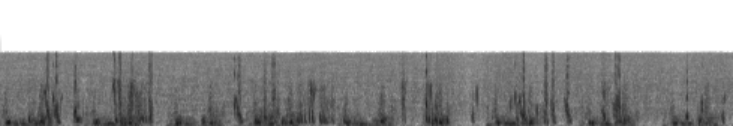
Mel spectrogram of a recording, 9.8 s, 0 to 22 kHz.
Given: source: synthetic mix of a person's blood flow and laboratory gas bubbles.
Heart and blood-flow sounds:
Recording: Doppler ultrasound of blood flow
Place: precordium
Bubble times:
0.35-0.49 s: bubbles
0.56-0.84 s: bubbles
0.96-1.12 s: bubbles
1.49-2.06 s: bubbles
3.10-3.26 s: bubbles
3.38-3.74 s: bubbles
3.94-4.48 s: bubbles
4.57-4.64 s: bubbles
5.35-5.44 s: bubbles
5.66-5.88 s: bubbles
5.93-6.02 s: bubbles
6.29-6.40 s: bubbles
6.80-7.06 s: bubbles
7.14-7.20 s: bubbles
7.25-7.44 s: bubbles
7.52-7.64 s: bubbles
8.00-8.42 s: bubbles
9.12-9.21 s: bubbles
9.29-9.40 s: bubbles
9.62-9.70 s: bubbles
From the record:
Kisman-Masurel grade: 243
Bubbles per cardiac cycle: several, 3 to 8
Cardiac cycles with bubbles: 100%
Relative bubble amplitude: loud (0.450 to 0.775)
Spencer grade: 3 (all of the cardiac periods contain showers or single bubble signals, but not dominating or overriding the cardiac motion signals)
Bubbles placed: only in the low amplitude regions of the cardiac cycle

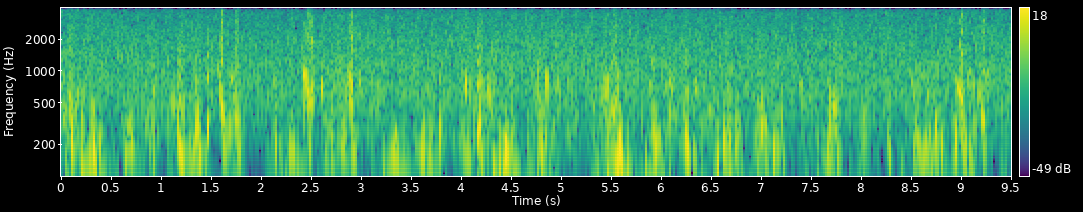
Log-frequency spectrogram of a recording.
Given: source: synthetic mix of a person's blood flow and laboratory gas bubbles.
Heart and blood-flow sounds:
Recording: Doppler ultrasound of blood flow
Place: precordium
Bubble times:
0.00-0.17 s: bubbles
0.30-0.43 s: bubbles
0.82-0.97 s: bubbles
1.07-1.52 s: bubbles
1.55-1.84 s: bubbles
2.10-2.20 s: bubbles
2.39-3.03 s: bubbles
3.50-3.68 s: bubbles
3.77-3.84 s: bubbles
4.00-4.32 s: bubbles
4.50-4.54 s: bubbles
4.78-4.91 s: bubbles
5.40-5.61 s: bubbles
6.07-6.13 s: bubbles
6.19-6.40 s: bubbles
6.58-6.80 s: bubbles
6.92-7.05 s: bubbles
7.08-7.26 s: bubbles
7.38-7.44 s: bubbles
7.66-7.82 s: bubbles
8.26-8.31 s: bubbles
8.46-9.29 s: bubbles
From the record:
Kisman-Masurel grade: 242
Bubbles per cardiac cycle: several, 3 to 8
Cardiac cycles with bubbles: 100%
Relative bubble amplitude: moderate (0.250 to 0.450)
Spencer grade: 3 (all of the cardiac periods contain showers or single bubble signals, but not dominating or overriding the cardiac motion signals)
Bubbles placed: anywhere in the cardiac cycle

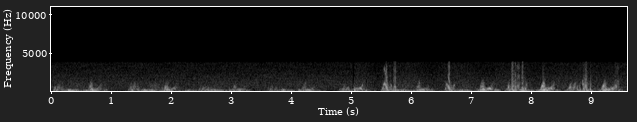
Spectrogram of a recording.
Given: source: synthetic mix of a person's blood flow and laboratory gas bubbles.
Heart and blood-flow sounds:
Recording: Doppler ultrasound of blood flow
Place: precordium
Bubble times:
5.50-5.77 s: bubbles
6.55-6.73 s: bubbles
7.62-7.95 s: bubbles
8.73-9.04 s: bubbles
9.38-9.46 s: bubbles
From the record:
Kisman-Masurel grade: 123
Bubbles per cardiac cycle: 1 to 2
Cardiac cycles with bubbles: 10 to 50%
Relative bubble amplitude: loud (0.450 to 0.775)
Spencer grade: 2 (many but less than half of the cardiac periods contain bubble signals, singularly or in groups)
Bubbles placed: only in the low amplitude regions of the cardiac cycle

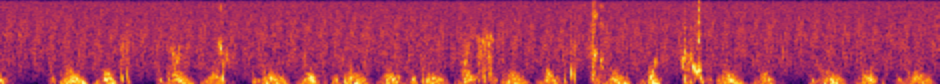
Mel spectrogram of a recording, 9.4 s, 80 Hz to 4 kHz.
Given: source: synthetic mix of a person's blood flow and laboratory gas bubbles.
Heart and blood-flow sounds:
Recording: Doppler ultrasound of blood flow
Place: precordium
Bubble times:
1.19-1.32 s: bubbles
1.65-1.84 s: bubbles
2.18-2.29 s: bubbles
4.60-4.71 s: bubbles
4.76-4.95 s: bubbles
5.62-5.77 s: bubbles
5.88-6.04 s: bubbles
6.53-6.59 s: bubbles
6.79-7.07 s: bubbles
From the record:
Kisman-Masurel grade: 223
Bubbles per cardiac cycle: several, 3 to 8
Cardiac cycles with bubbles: 10 to 50%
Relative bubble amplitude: loud (0.450 to 0.775)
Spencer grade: 2 (many but less than half of the cardiac periods contain bubble signals, singularly or in groups)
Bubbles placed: only in the low amplitude regions of the cardiac cycle

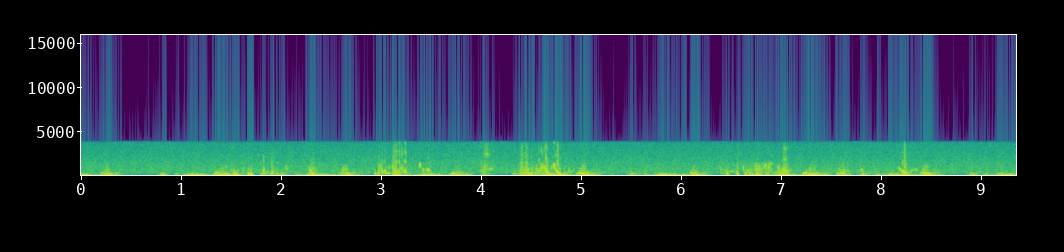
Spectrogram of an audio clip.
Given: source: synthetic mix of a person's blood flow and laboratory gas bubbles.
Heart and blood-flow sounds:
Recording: Doppler ultrasound of blood flow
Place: precordium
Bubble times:
1.48-1.99 s: bubbles
2.02-2.08 s: bubbles
2.25-2.38 s: bubbles
2.90-3.29 s: bubbles
3.36-3.51 s: bubbles
3.98-4.16 s: bubbles
4.30-4.96 s: bubbles
6.36-7.14 s: bubbles
7.54-7.72 s: bubbles
7.77-7.84 s: bubbles
8.15-8.38 s: bubbles
From the record:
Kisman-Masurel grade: 223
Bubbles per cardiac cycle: several, 3 to 8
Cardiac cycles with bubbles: 10 to 50%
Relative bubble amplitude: loud (0.450 to 0.775)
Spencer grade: 2 (many but less than half of the cardiac periods contain bubble signals, singularly or in groups)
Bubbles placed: only in the low amplitude regions of the cardiac cycle

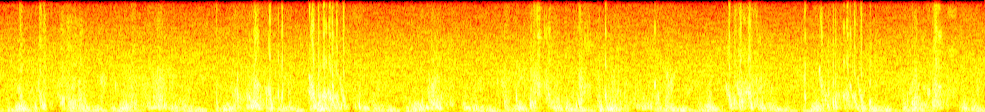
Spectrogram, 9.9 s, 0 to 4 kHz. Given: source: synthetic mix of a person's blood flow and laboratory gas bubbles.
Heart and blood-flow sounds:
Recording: Doppler ultrasound of blood flow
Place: precordium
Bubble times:
0.17-0.86 s: bubbles
0.99-1.08 s: bubbles
1.15-1.82 s: bubbles
2.17-2.22 s: bubbles
2.30-2.95 s: bubbles
3.06-3.66 s: bubbles
4.08-4.57 s: bubbles
4.96-5.71 s: bubbles
5.73-5.93 s: bubbles
5.96-6.94 s: bubbles
7.24-7.76 s: bubbles
8.03-8.10 s: bubbles
8.13-8.74 s: bubbles
8.98-9.79 s: bubbles
From the record:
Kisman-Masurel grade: 333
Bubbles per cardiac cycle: rolling drumbeat, 9 or more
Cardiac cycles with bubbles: 50 to 99%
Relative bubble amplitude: loud (0.450 to 0.775)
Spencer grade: 3 (all of the cardiac periods contain showers or single bubble signals, but not dominating or overriding the cardiac motion signals)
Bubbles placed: anywhere in the cardiac cycle

